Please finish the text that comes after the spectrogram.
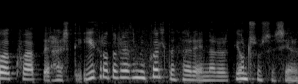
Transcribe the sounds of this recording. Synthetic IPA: akʰvaːpɛɾ̥ɦajst̪ɪ̰ʔiːθɾowt̪afɾɛθʏmikʰvœlt̪ʏnθaɾɪenaɾvɛɾt̪jownsɔnsɛmsɛ̰n

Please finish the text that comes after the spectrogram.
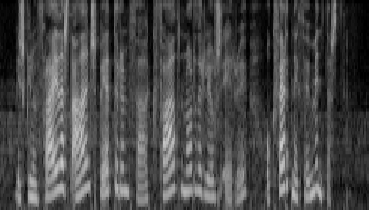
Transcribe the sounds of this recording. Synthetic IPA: vɪðskʏːlʏmfɾaːjðast̪aːðɛnspɛːt̪ʏɾʏmθaðkʰv̥aːðnɔɾðʏɾljowsɛ̰ɾʏɔɣkʰvɛɾt̪nɪɣθœɥmɪnt̪ast̪

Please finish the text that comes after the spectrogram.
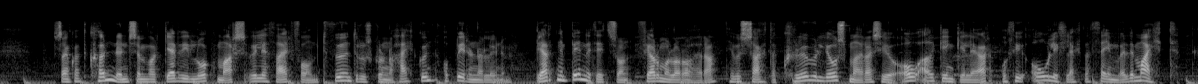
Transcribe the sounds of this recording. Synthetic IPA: samkʰɛm̥t̪̚kʰœnːʏnsɛmvaɾcɛɾðilɔːkma̰r̥svɪljaθajɾ̥faːwʏmt̪ʰvʏːhʏnt̪ɾʏ̥huskʰɾoːnahajhkʏnawpɪɾʏnalœːɥnʏ̰m | pjaɾt̪nɪpɪnɪt̪iht̪sɔnfjawɾmawlaɾawθeɾahɛvʏɾ̥saxt̪aðkʰɾœːvʏɾljowsmaðɾasiːjʏ̰ʔo̰ːwʔa̰ðcejɲcɪlɛɣaɾɔɣθiʔoːwliklɛxt̪aðθejmvɛ̰ɾðɪmajht̪

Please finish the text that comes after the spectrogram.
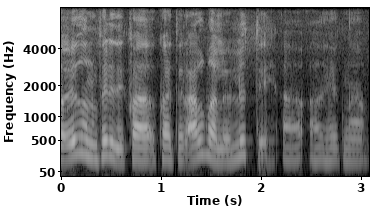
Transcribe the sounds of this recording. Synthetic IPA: wœːɥɣanʏmfɪɾðɪkʰvaːðkʰvaːðɛt̪ɛɾʔalvaːlɛɣlʏːt̪ɪaðaðçjɛt̪na

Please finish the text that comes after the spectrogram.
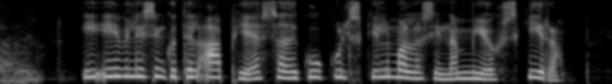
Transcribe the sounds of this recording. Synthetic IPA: iʔɪːvɪɾliːsiŋkʏt̪ʰɪlʔaːpʰjɛsaɣðɪkuːkulscɪlmaːwlasiːnamjœːɣsciːɾa

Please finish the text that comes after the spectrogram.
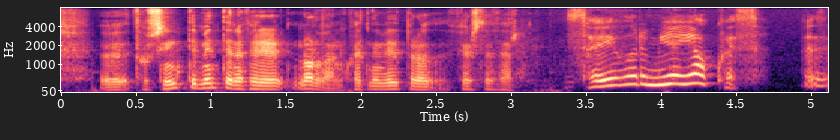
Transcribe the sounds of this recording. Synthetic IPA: θusɪnt̪ɪmɪnt̪ɪnafɪɾɪɾnɔɾla̰nkʰvɛɾt̪nɪvɪðpɾœðfʰɛst̪ʏθa̰ɾ̥ | θœɥvɔɾɪmjœːjawkʰvɛθ

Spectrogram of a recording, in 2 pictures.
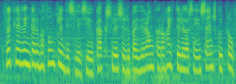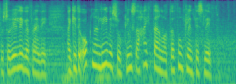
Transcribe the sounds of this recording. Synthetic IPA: fʏt̪lɪɾðiŋkaɾʏmaðθuŋklɪnt̪ɪslɪv̥sɛːjʏkakslœɥsɛɾʏpaːjðɪraːwŋkaɾɔɣɦajht̪ʏlɛɣaɾseːjɪɾ̥sajnskʏɾ̥pʰɾowfɛsɔɾɪlɪːvjafɾaːjðɪ | θaðc̬ɛːt̪ʏʔowknaliːvɪsjowhkliŋsaðhajht̪aðanɔːt̪aðθuŋklɪnt̪ɪslɪf

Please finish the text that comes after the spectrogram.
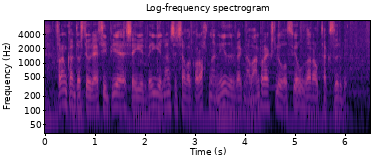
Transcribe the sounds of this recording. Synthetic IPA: fɾamkʰant̪ast̪jowɾɪɛfipiseːjɪɾveːjɪlansɪnshavakɾɔht̪nanɪːðʏɾvɛknavanrajkslʏɔ̰ɣθjo̰ːwðaɾaːwt̪ʰakθʏɾvɪ̰

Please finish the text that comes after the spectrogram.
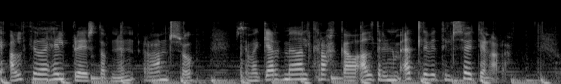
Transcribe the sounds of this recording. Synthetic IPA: ʔalfjoðaɦejlpɾɪːðɪst̪ɔpnʏnransosɛmvaɾcɛɾðmɛːðalkʰɾahkaawʔa̰lt̪ɾeɪnʏmʔɛ̰t̪lɪvɪt̪ʰɪlsœːɥt̪jana̰ɾa̰

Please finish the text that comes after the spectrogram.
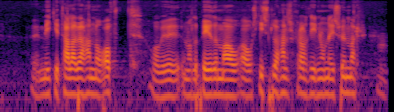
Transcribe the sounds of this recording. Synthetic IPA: mɪːcɪt̪ʰaːlavɛðɦanːawʔɔft̪ɔɣvɪvɪðnɔht̪lapɪɣðʏmawawscist̪lʏɦansfɾawθinuːnaisʏːmaɾ̥

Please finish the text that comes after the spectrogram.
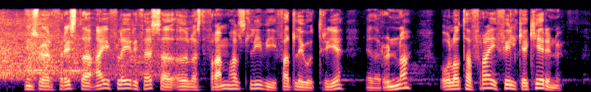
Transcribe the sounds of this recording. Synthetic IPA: ejnsɔɣɛɾ̥fɾejst̪aaːjfleːjɾɪθɛsːaðœ̰ðlast̪fɾʔamɦalsliːvifat̪lɛɣʏt̪ʰɾjɛːɛðaɾʏnːaɔɣlaːwt̪ʰafɾaːjfɪlcacʰɛːɾɪnʏ

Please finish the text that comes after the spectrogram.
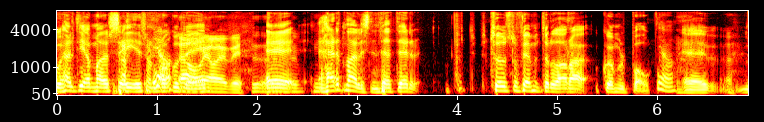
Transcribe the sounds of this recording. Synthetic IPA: uhɛlt̪jɛmaːðʏɾ̥seːjɪsɔnɔkːʏeːjɛmɪ | ɦɛɾt̪naðlɪst̪ɪnθɛht̪ɛɾ | t̪ʰʏːðθɔst̪ɔfɪmhʏnt̪ɾʏðaːwɾakʰœːmʏlpo̰ːwk

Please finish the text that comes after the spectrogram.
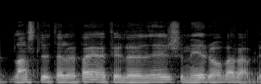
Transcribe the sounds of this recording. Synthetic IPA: lanslʏːt̪aɾvɛpaːjɣafjɛ̰lœɣðɛsɛmɛɾɔvaɾa̰plɪ̰

